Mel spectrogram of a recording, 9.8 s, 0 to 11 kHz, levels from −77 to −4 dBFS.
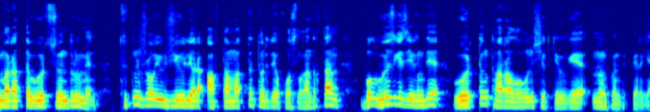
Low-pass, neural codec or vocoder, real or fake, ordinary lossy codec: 9.9 kHz; codec, 24 kHz, 3.1 kbps, DualCodec; fake; MP3, 48 kbps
